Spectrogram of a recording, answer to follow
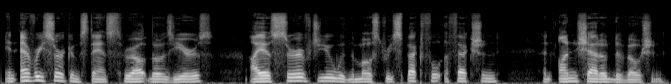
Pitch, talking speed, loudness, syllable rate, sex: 135 Hz, 160 wpm, -18 LUFS, 6.1 syllables/s, male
